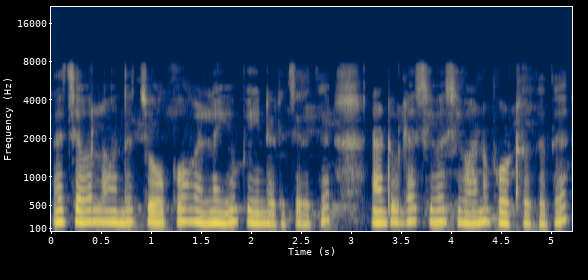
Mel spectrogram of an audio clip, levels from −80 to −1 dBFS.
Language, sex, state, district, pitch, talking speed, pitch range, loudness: Tamil, female, Tamil Nadu, Kanyakumari, 200 Hz, 115 wpm, 185-205 Hz, -16 LUFS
